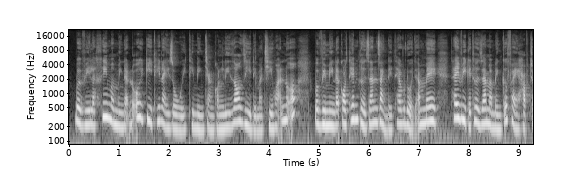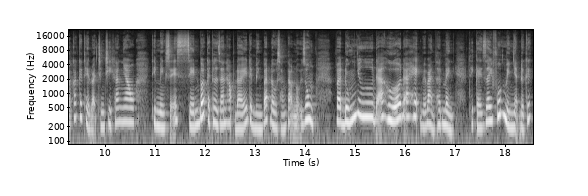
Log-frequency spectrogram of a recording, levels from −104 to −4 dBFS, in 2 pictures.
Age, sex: 10-29, female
